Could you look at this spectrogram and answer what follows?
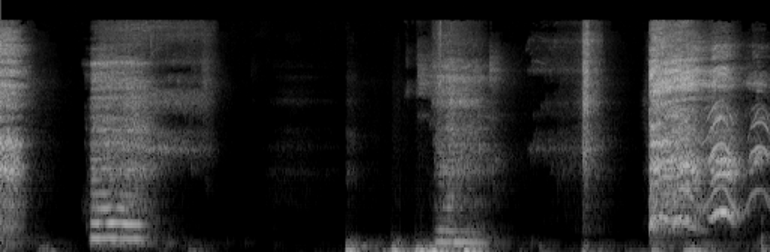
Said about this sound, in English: Dude, it was an amazing yawn that I was fucking just over here listening to. I hate it. Because you started so almost sounding like an accordion. I hate it so much.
